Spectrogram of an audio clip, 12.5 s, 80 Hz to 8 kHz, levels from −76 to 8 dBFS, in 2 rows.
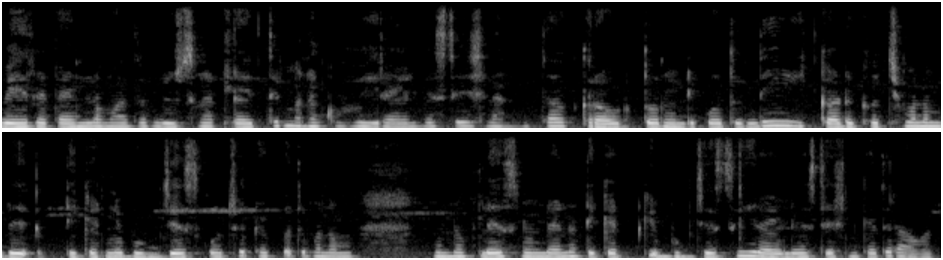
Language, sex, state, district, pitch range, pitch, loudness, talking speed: Telugu, female, Telangana, Nalgonda, 210-225 Hz, 215 Hz, -17 LUFS, 145 wpm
